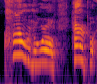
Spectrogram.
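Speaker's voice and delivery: exasperated wail over the defense; exasperated cry. Real, not acted. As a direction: wail it like the loss hurts.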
